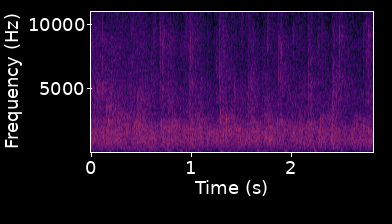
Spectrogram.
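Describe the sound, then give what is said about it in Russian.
Audience applause at a bilingual harvest thanksgiving service, welcoming the young people: steady, dense clapping from many hands that holds at an even level throughout, fairly soft. “Давайте поаплодируем, поприветствуем их. Geben wir ihnen einen Applaus.”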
